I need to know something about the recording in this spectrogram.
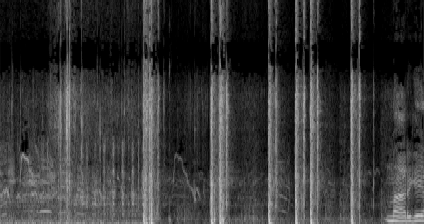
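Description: Shotgun blasts ring out outdoors, one after another.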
